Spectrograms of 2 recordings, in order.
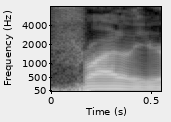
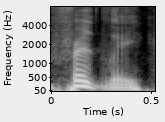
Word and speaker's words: Fridley: I pronounced it Friday earlier. Fridley.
